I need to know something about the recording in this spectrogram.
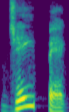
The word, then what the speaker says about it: JPG: dot png so that jpg pronounced as jpeg stands for joint photographic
